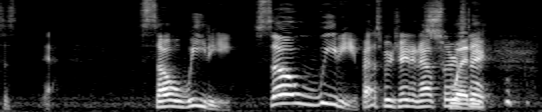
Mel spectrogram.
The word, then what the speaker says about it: Saweetie: Saweetie. Yeah, Saweetie. I don't know why I want to say Saudi.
